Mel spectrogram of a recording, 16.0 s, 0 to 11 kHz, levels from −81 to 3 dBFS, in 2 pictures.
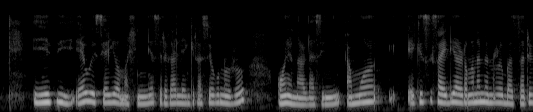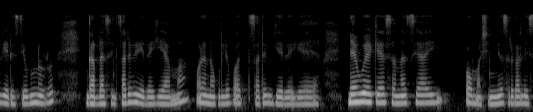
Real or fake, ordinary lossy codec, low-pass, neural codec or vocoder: real; none; 7.2 kHz; none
